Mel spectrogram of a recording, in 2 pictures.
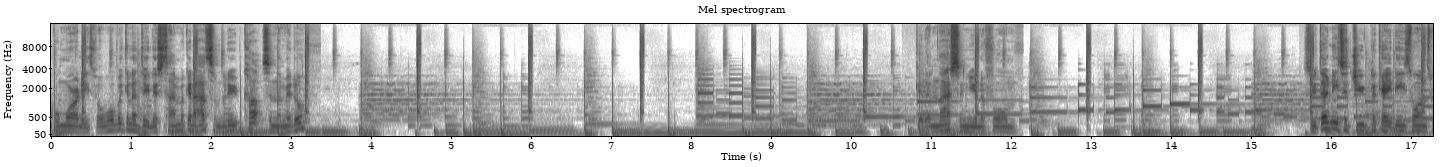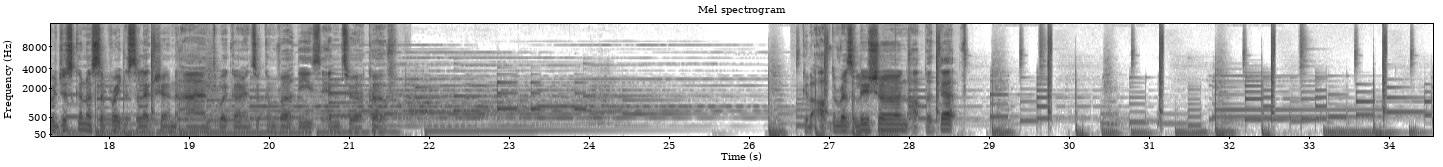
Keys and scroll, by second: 13.3 alt+s, 22.7 Tab.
